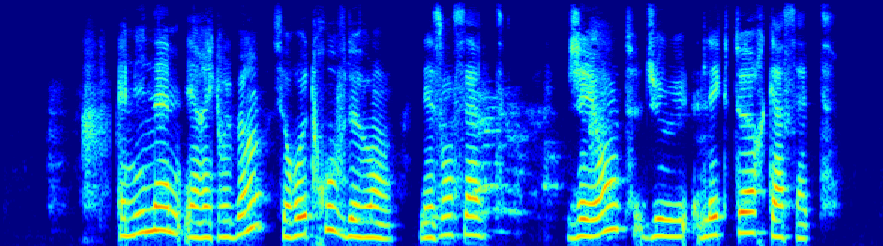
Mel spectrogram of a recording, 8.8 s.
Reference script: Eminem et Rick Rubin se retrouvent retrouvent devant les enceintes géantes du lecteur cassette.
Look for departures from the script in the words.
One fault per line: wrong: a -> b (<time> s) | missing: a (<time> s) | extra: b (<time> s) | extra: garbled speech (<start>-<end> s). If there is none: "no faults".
missing: retrouvent (3.5 s)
